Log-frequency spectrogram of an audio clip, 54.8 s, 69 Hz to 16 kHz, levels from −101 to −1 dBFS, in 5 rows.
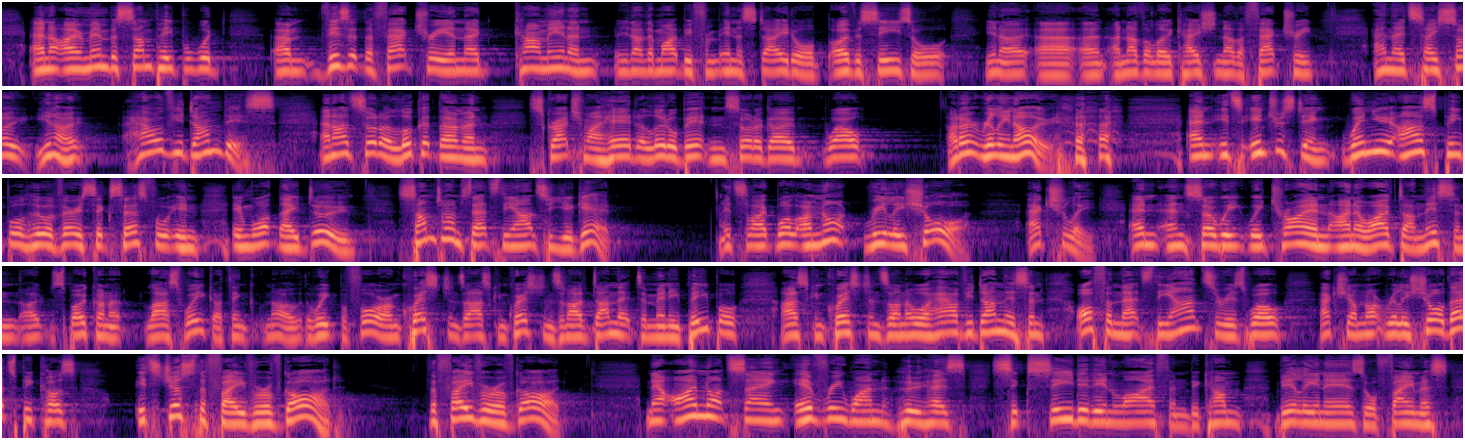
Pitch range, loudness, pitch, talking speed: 180-220 Hz, -28 LUFS, 200 Hz, 200 wpm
